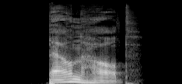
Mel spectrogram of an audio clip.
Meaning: 1. a male given name from Old High German, equivalent to English Bernard 2. a surname transferred from the given name
- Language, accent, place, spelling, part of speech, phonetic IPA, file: German, Germany, Berlin, Bernhart, proper noun, [ˈbɛʁnhaʁt], De-Bernhart.ogg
